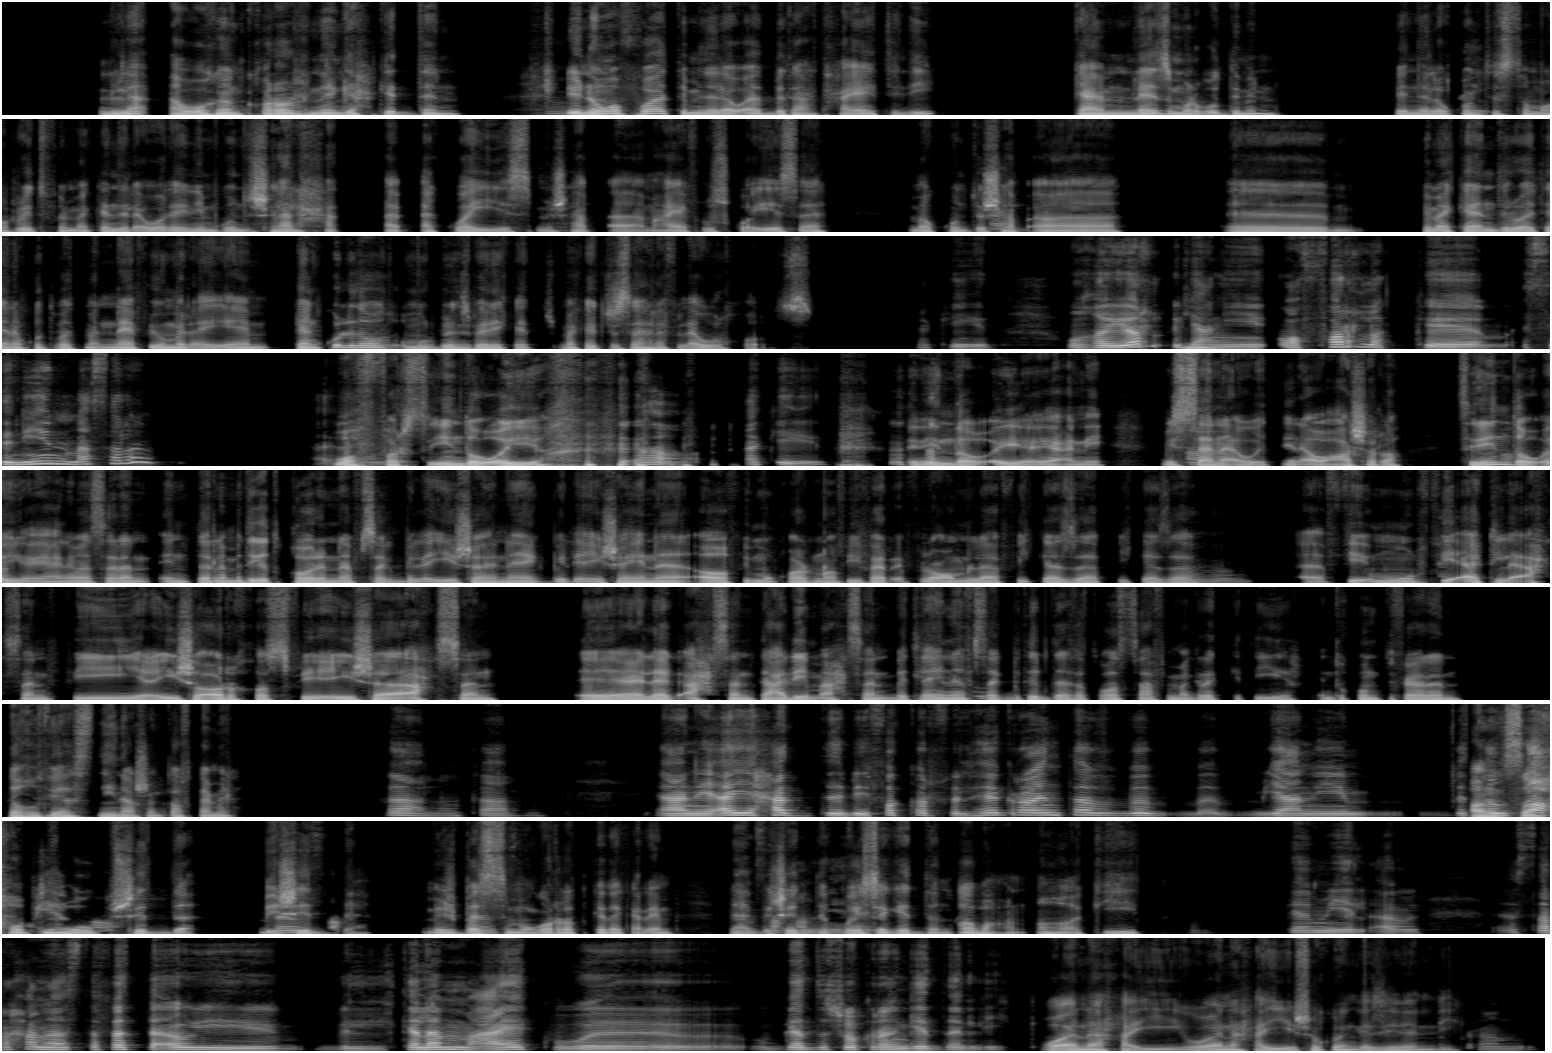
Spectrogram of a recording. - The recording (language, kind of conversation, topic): Arabic, podcast, احكيلي عن قرار غيّر مسار حياتك
- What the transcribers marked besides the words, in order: other background noise; laugh; laugh; tapping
